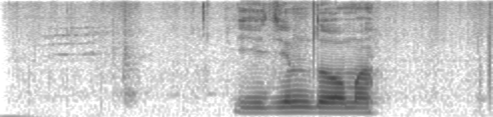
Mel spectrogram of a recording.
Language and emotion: Russian, neutral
